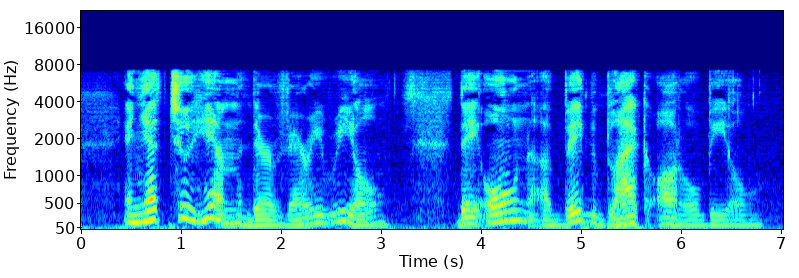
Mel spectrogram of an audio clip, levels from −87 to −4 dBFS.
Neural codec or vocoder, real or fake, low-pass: vocoder, 24 kHz, 100 mel bands, Vocos; fake; 7.2 kHz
